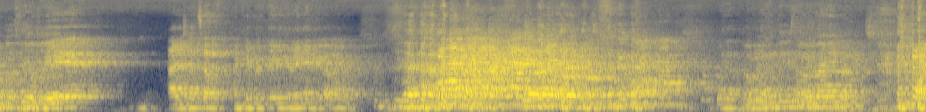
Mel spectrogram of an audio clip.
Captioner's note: laughs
